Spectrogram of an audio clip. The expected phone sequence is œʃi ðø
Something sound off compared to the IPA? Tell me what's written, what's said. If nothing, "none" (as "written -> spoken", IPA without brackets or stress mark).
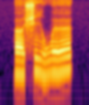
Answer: ð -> w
